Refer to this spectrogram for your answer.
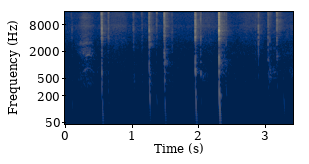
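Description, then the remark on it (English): Keys clacking on a computer keyboard in an irregular run of about eight sharp, distinct taps, fairly quiet, with no voices. “Can you guys hear this? Hear this? Typing.”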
